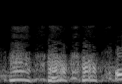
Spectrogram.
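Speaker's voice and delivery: breathless happy ah's; mock overwhelmed laughter; delighted laughing gasps. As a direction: stammer out joy with little laughs. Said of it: "He's going".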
